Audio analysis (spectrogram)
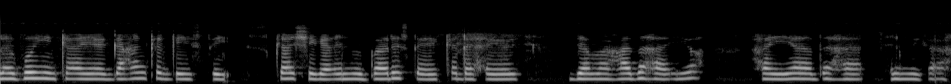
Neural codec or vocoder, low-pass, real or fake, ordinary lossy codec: codec, 16 kHz, 8 kbps, FreqCodec, larger model; 7.2 kHz; fake; none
